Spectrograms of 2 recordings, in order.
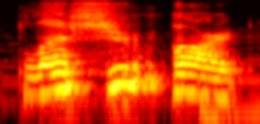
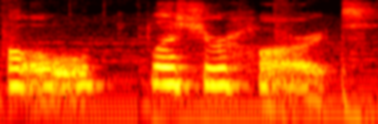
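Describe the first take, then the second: First: It sounds exasperated and mocking. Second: It sounds warm and sympathetic. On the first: The person did something foolish. "as in, "What were you thinking?"" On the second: The speaker feels for the person's loss. "It was that empathy"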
